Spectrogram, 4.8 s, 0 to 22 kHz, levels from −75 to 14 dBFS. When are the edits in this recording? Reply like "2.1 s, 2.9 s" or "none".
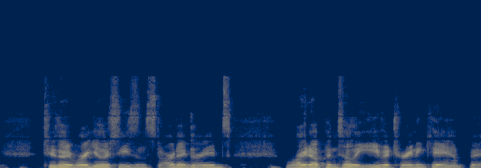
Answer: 1.9 s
